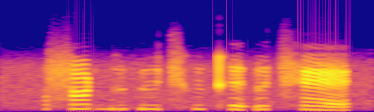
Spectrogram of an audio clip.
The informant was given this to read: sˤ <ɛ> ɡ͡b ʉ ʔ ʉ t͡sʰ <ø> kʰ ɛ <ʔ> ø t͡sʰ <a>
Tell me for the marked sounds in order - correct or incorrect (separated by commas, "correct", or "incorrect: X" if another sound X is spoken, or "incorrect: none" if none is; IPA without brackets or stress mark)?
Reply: correct, incorrect: ʉ, correct, incorrect: æ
